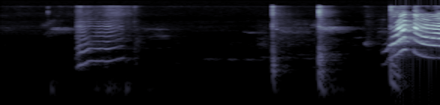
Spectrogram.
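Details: Shrill drawn-out squawk from a pet talking parrot, then two sharp clicks and a final loud, rising, raspy call.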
